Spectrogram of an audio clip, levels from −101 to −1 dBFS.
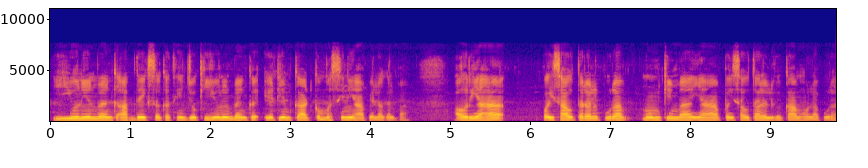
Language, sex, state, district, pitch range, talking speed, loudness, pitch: Bhojpuri, male, Uttar Pradesh, Ghazipur, 125-145 Hz, 205 wpm, -17 LUFS, 135 Hz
